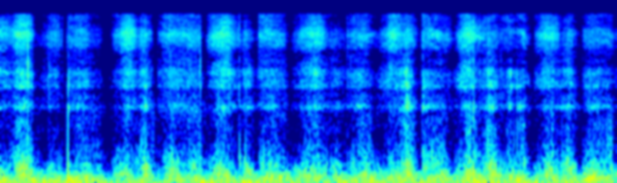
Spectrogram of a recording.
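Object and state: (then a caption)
Leather high-heel sandal. A single leather fringe high-heel sandal, with teal straps, an orange panel, a gold fringe and a black sole, is held up close while long nails tap and scratch the straps and panel. The sound is a fairly sparse, steady, low, dull scratching and rubbing, with a few soft taps standing out over a faint airy hiss.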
